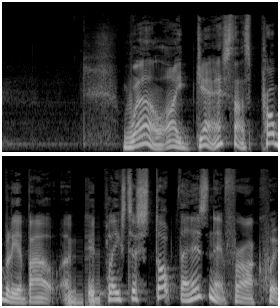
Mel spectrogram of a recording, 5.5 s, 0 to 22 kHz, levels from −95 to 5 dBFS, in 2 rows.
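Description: From 3.39 to 3.79 s the sound turns into a rigid, metallic 100 Hz buzz, robotic sound likely from repeating 10 ms buffers covering about half the audio.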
